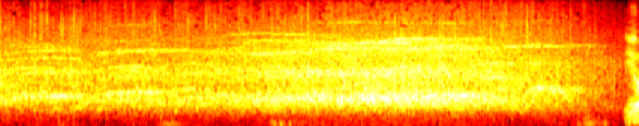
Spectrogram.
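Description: A large audience applauding, the clapping swelling to its loudest about four seconds in and then dying away near the end.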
